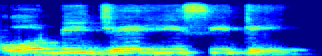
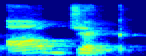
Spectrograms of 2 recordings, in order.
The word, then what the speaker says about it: object: Some people pronounce it object. Both are correct in two different places. I say this again. Both are right in two different places. Where? When you take it as a noun, that guy takes the long vowel, object.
